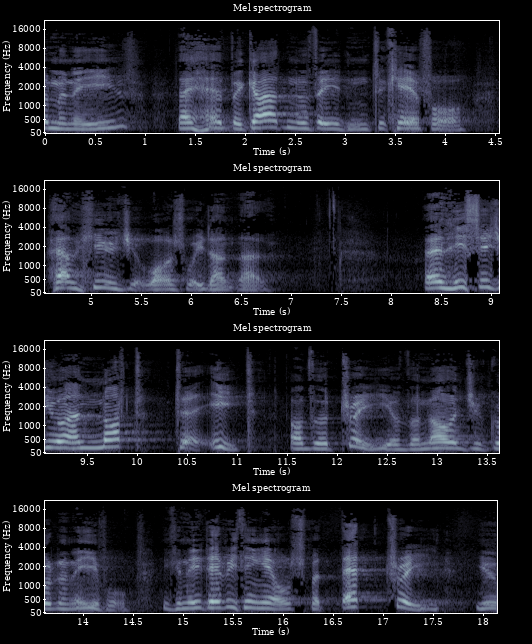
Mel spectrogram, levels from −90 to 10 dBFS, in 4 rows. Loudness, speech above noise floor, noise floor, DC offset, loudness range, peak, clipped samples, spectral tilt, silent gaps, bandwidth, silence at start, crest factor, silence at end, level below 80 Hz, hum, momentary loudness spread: -31 LUFS; 37 dB; -68 dBFS; under 0.1%; 5 LU; -6 dBFS; under 0.1%; -4 dB/octave; none; 17.5 kHz; 0 s; 24 dB; 0 s; -78 dBFS; none; 17 LU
